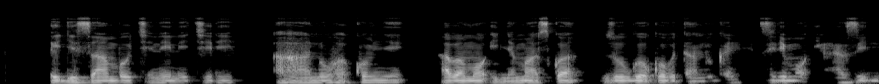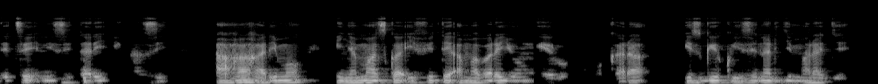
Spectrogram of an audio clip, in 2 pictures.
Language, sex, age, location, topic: Kinyarwanda, male, 36-49, Nyagatare, agriculture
